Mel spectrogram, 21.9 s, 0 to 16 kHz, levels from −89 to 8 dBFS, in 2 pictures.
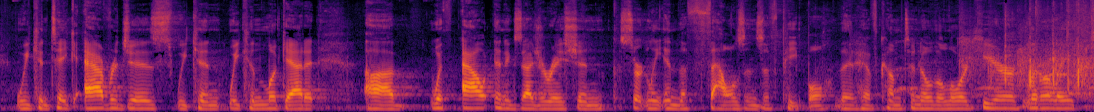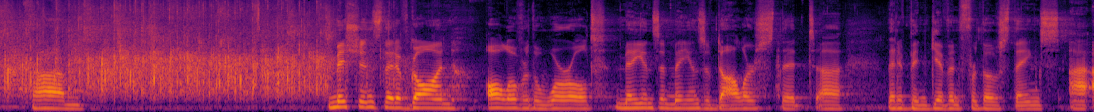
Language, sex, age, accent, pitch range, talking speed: English, male, 40-59, American, 125-150 Hz, 150 wpm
